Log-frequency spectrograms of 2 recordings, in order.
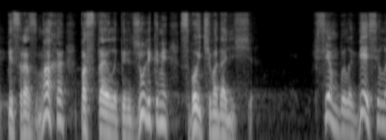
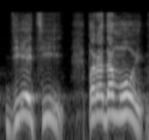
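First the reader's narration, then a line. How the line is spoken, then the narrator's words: Adults pleading. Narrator (Russian): взмолились взрослые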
